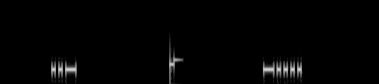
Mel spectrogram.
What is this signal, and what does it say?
Morse code, heard as a keyed tone, about 36 wpm, 700 Hz. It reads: U 6
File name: Single-Letter-Number-35wpm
